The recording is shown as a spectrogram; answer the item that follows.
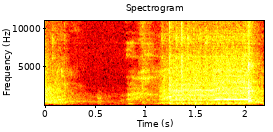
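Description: A sewing machine stitching quilt pieces for a table runner, a near, steady mechanical whir that starts softly, pauses briefly, then runs louder toward the end, with no talking.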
